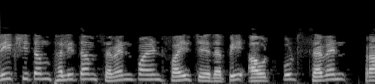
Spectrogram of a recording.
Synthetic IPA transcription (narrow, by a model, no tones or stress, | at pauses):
ɾiːkʂit̪ɐmpʰɐlit̪ɐmseʋenpɔːiɳʈfʰɐjʋt͡ʃeːd̪ɐpiʔɐwʈ̚puʈseʋenpɾa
